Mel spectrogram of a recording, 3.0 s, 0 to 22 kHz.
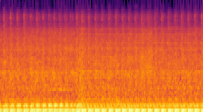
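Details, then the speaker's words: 1987 Four Trax ATV, after carb and choke repair following 3–4 months sitting in winter: warming at idle with choke released, steady even putter, no knocks or misses; normal idle. "I'm going to give it a minute to run let the Eng can get warm a little bit just see if anything kind of wanders"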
